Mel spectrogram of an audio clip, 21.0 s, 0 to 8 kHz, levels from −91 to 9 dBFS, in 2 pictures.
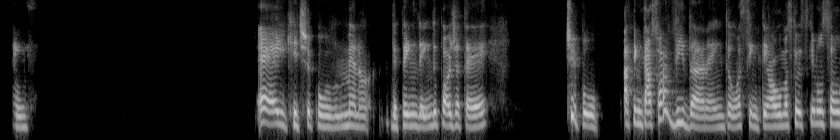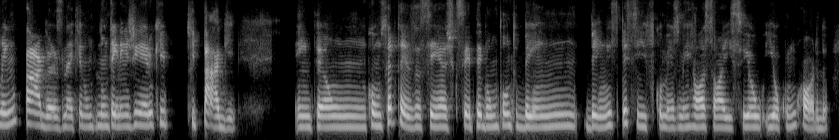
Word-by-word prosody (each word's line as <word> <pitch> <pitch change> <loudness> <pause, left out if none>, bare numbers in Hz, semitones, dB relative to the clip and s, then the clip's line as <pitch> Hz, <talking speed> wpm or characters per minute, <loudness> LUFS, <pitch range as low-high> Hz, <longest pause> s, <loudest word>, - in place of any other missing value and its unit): Fez. 185 -2 -6 2.8
É 245 -2 +6
e 230 -2 -2
que 225 - +2
tipo, 195 0 +2
meno 195 -1 -1 0.3
dependendo 205 +1 +2
pode 220 -2 +2
até, 200 +2 +2 1.0
tipo, 410 +1 +2 0.3
atentar 245 -3 +4
a - - +2
sua 315 +8 +2
vida, 220 -7 +1
né, 180 -1 -5
então, 195 +1 -4
assim, 205 0 -4
tem 195 +4 0
algumas 205 +2 +2
coisas 230 -2 +1
que 250 - -1
não 245 0 +2
são 235 0 +2
nem 230 +4 0
pagas, 205 -7 +2
né, 190 -1 -4
que 180 - -8
não 195 - -7
não 205 0 -5
tem 210 -1 +2
nem 200 0 -3
dinheiro 220 +1 -1
que 240 0 -8 0.2
que 240 - -8
pague. 180 -6 0 0.8
Então, 190 0 0
com 215 0 +2
certeza, 210 - +1
assim, 190 +1 0
acho 190 -1 -1
que - - -16
você 210 - +1
pegou 195 0 0
um 200 - -5
ponto 215 -1 -2
bem 195 +2 -1
bem 195 +1 +1
específico 220 -4 -5
mesmo 185 0 -5
em 190 - -6
relação 190 -1 +1
a 180 - +1
isso 180 +2 -6
e - - +4
eu 190 -1 +1
e 190 - -4
eu 190 -2 +3
concordo. 190 -4 -2
200 Hz, 165 wpm, -23 LUFS, 190-220 Hz, 2.8 s, É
